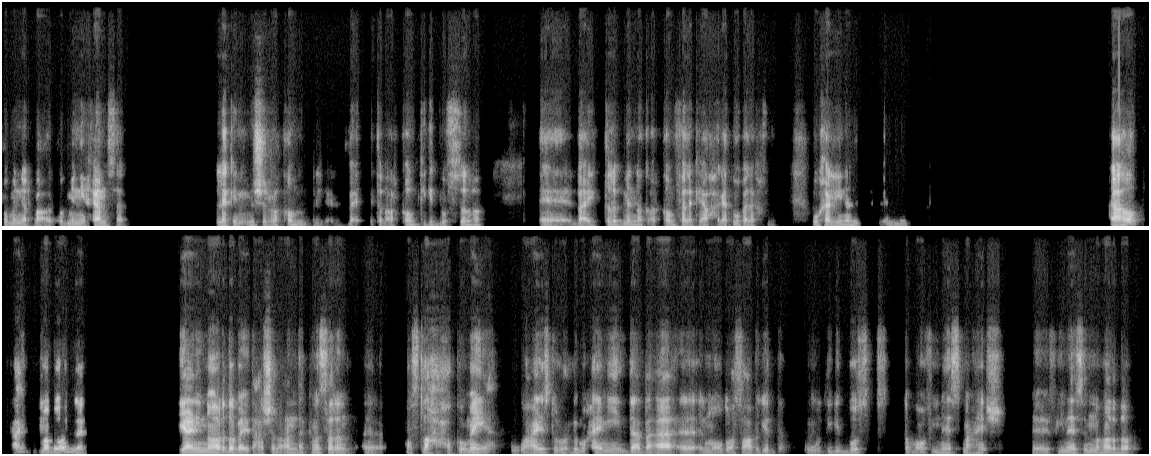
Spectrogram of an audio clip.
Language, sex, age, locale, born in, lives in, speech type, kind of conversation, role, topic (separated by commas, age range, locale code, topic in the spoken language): Arabic, male, 40-44, ar-EG, Egypt, Portugal, conversation, unstructured, none, إيه رأيك في دور الحكومة في حياة الناس اليومية؟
